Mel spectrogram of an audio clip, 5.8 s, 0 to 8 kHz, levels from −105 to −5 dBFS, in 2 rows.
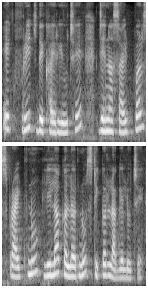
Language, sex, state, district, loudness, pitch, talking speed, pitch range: Gujarati, female, Gujarat, Valsad, -17 LUFS, 240 Hz, 165 wpm, 215-275 Hz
